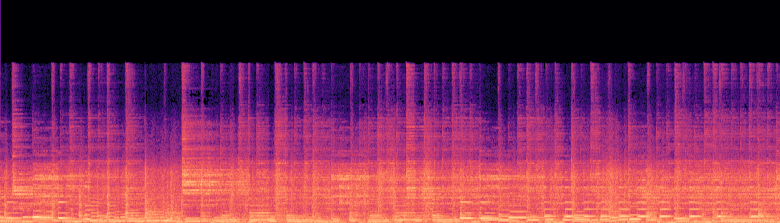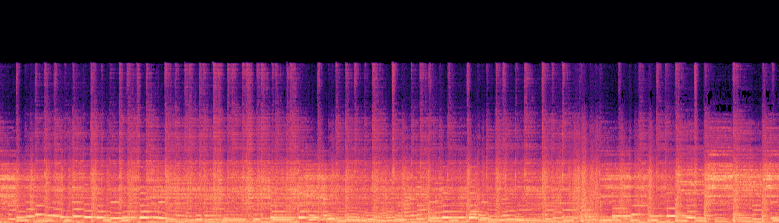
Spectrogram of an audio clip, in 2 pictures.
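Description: A small jazz combo playing live: electric keyboard, drum kit with cymbals and electric guitar, with moving melodic runs over steady drumming.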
